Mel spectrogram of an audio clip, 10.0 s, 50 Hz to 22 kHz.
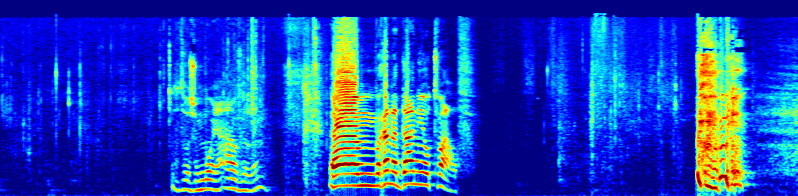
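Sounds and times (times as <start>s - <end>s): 
speech: 2.2s - 3.4s, 4.1s - 6.0s
single short harsh cough: 8.7s - 9.5s.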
